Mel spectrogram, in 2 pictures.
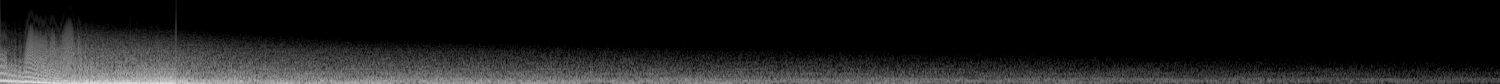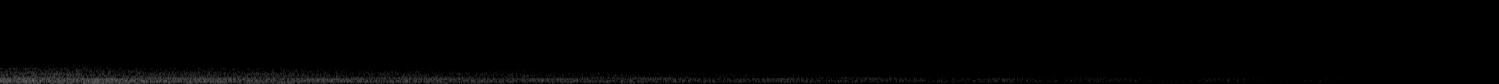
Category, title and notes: Sound effects > Other mechanisms, engines, machines
I built a Wien Bridge oscillator one day out of idleness and a craving for solder smoke. Then, I recorded it. Some of the transitional moments I found dramatic. I also felt reverb-dramatic, so I added a lot.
